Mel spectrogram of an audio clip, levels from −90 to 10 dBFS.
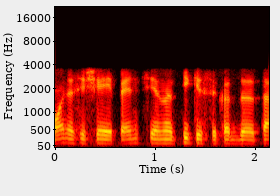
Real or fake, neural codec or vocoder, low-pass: real; none; 3.6 kHz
